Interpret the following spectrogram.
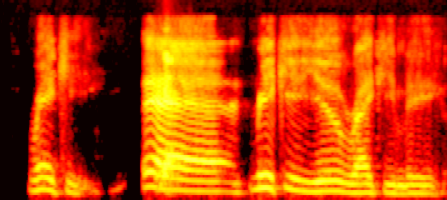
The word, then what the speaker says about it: reiki: reikay who's what can somebody give me the pronunciation reiki yeah ricky you reiki me all right so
